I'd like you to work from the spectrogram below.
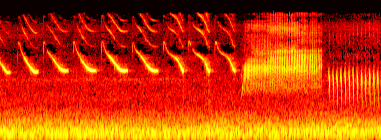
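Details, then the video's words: Canary singing as its owner is about to leave: a series of high descending whistled notes repeated rapidly, then a harsh buzzy burst and a lower rattling trill, over steady low background hum. "kenari bunyi ketika yang punya mau pergi"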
